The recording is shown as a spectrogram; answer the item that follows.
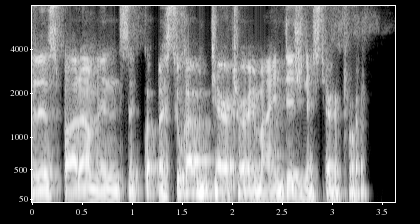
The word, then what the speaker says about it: Secwepemc: Secwepemc?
